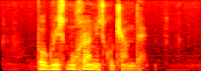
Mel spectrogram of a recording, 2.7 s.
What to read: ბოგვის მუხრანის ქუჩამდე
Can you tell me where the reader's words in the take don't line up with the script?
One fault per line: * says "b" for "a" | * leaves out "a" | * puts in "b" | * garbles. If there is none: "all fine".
all fine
